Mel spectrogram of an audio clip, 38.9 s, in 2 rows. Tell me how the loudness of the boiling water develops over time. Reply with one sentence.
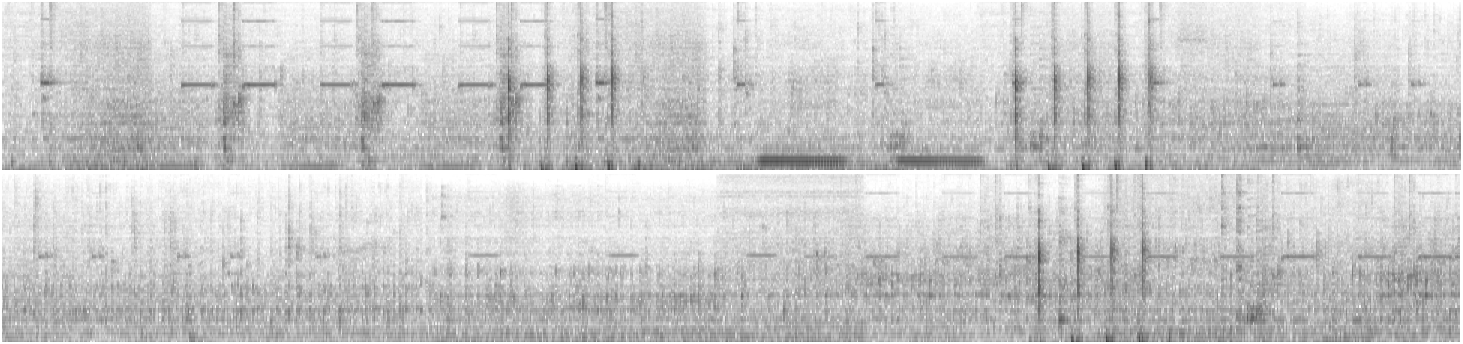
The volume of the boiling water goes up.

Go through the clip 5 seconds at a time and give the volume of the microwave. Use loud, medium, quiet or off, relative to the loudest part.
loud, loud, loud, medium, quiet, quiet, medium, medium.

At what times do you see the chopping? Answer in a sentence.
You can hear the chopping from 6.6 to 8.6 s, from 13.3 to 15.5 s and from 33.1 to 35.1 s.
